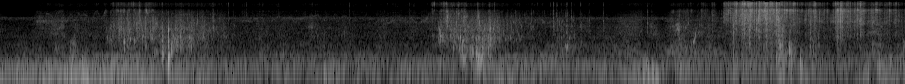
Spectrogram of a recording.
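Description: A hooked bass splashing at the water's surface while being reeled in: three bursts of splashing, the loudest near the end as the fish is lifted from the water.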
